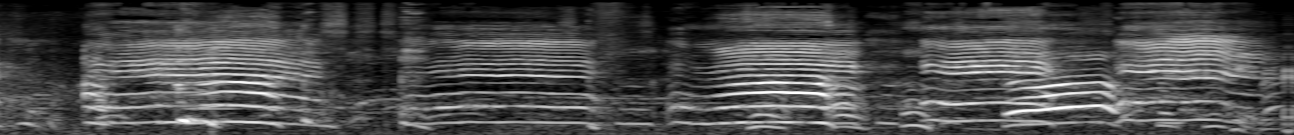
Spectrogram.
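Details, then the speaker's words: An infant cries in repeated wailing bursts of about a second each, separated by brief breaths, in a home; infant cry. "Oh, Roby, baby's crying. You're gonna give baby his baba? Right, Roby?"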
